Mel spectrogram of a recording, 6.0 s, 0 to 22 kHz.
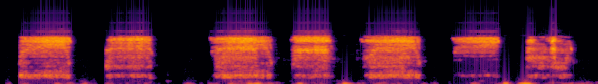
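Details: Owls at their nest during feeding time before dawn, 3:53 AM, March 25, 2012, two rabbits in store: seven loud hoarse hissing shrieks in irregular succession, plus low scuffling bumps.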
